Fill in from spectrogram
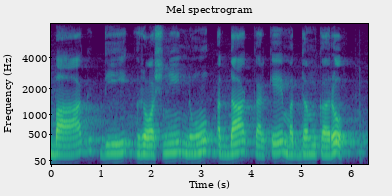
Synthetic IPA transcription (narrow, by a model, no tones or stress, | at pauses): baɡ | d̪iɾɔːʃninũɐd̪ːaːkəɾkeməd̪ʱəmkəɾoː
